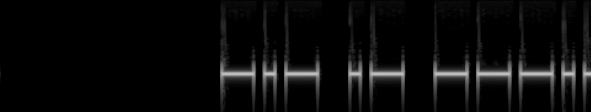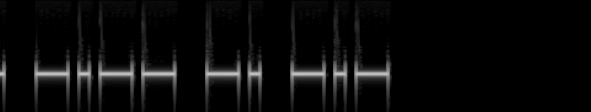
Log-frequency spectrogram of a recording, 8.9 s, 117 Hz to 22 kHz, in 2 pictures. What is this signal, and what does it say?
Morse code, heard as a keyed tone, about 15 wpm, 700 Hz. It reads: KA8YNK
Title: USA Call Signs - 6 Characters - Repeated 3x - 15wpm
